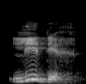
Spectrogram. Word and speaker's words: líder: Líder, a sílaba tônica é li. Então, olha lá. Der é, né? Olha lá. Li, der. Der é a última.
